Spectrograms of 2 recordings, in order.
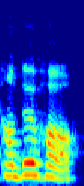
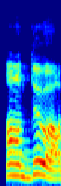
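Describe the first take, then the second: First: The H in dehors is pronounced. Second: The H in dehors is silent. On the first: The speaker calls it wrong. "not en dehors" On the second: The speaker calls it right. "the H is, is silent"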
